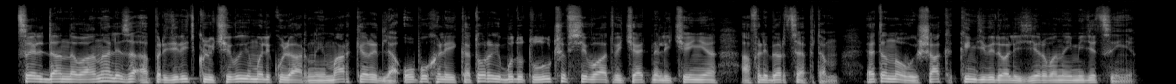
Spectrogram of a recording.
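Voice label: Russian, male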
